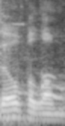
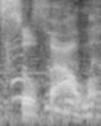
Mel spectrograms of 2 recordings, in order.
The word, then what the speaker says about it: Sylvalum: It's pronounced Sylvalum, but I keep calling it Sylvalum.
